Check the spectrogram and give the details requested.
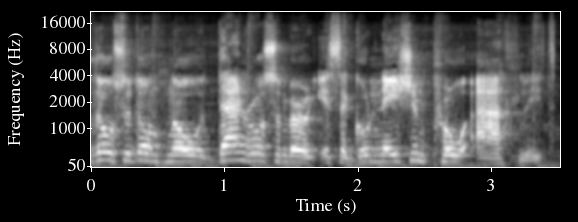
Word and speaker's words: Rosenberg: Oh, you say it like a German. Okay, how do you say it in Israel? In Israel, it will just be Dan Rosenberg. So the R is a lot less aggressive and it's just not a German accent.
